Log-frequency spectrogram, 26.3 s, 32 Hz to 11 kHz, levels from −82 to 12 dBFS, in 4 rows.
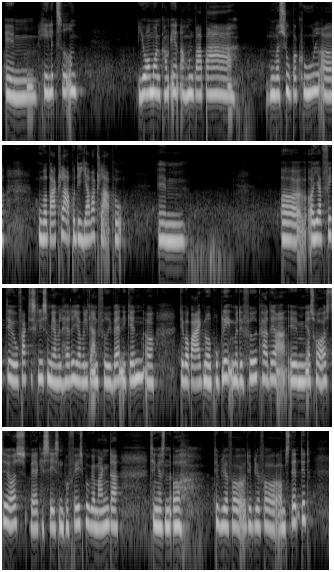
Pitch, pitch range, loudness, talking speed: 225 Hz, 210-245 Hz, -20 LUFS, 190 wpm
